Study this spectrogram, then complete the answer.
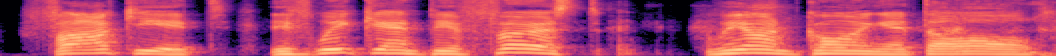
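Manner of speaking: put-on Russian accent. Playing a leader scrapping the space program despite a pleading comrade, in a put-on accent. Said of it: "you said it with a better accent than I".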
